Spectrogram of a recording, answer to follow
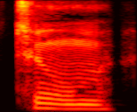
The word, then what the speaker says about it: tomb: Then we have laughter and after you have a word like tomb which rhymes with room but not with comb.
